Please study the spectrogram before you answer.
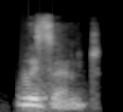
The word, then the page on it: wizened: Indian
